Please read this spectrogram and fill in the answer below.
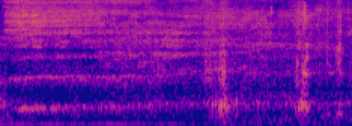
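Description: Near silence, with a faint trickle of water being poured into the metal tip of an oxalic acid vaporizer that fades out within about half a second.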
